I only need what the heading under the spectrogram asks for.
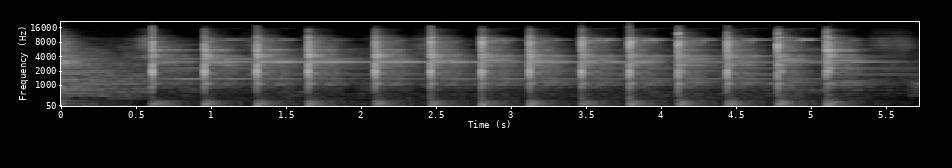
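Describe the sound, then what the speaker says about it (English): Sharp metallic hammer strikes ring out at an even pace as wheel studs are hammered out of a Ford Focus rotor, about a dozen blows in a row, close and loud, each one ringing briefly before the next. "we're gonna take the rotor off and hammer out these wheel studs"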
